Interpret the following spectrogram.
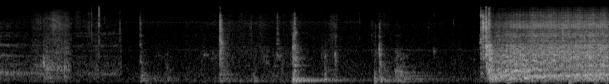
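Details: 1974 International IH 354 tractor in winter, around 0°C after -30° nights: a few clicks, then starter spins steadily but never catches; no spark, ignition fault, later traced to a frayed, likely shorting points-to-coil wire while checking cap, rotor, points, coil and condenser.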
